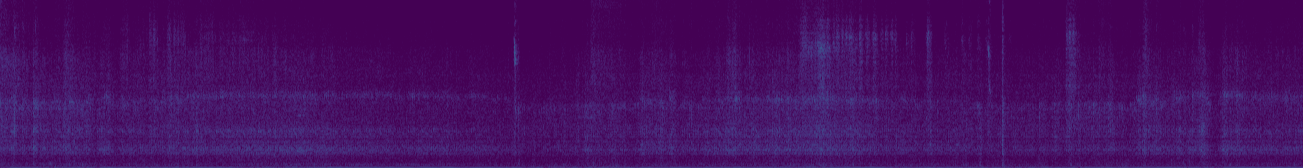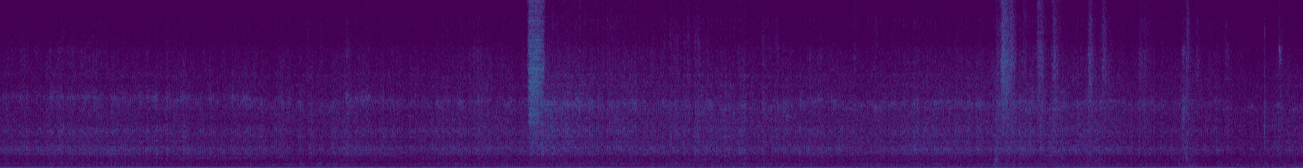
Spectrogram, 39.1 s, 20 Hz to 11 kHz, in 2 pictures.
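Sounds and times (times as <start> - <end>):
diesel truck engine rumbling: 0.0 - 39.0
short hiss: 27.4 - 27.8.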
